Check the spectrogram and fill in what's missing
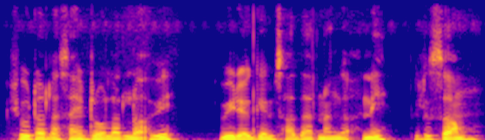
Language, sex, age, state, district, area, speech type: Telugu, male, 18-30, Telangana, Sangareddy, urban, spontaneous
